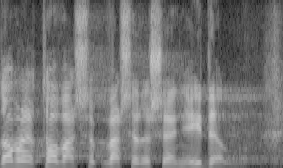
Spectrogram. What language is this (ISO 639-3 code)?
srp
